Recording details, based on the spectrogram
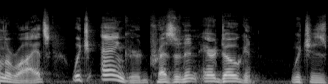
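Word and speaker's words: Erdoğan: president Reep erdogan pronounced erdogan because the g is silent as in angster until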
